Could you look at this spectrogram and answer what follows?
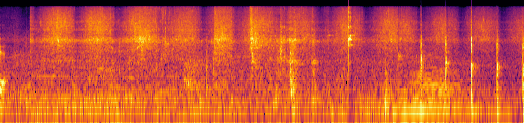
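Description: Glass soda bottles scraping and clinking through crushed ice in a stainless slush cooler as one is pulled out, followed by a few sharp clinks and the glugging of supercooled Coke poured from the bottle into a cup, where it comes out as slush.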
